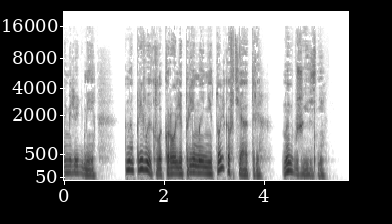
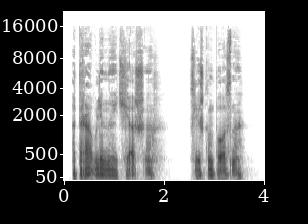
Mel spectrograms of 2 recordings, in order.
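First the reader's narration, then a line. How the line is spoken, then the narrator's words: Shocked mutter, king. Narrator (Russian): Король потрясенно пробормотал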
